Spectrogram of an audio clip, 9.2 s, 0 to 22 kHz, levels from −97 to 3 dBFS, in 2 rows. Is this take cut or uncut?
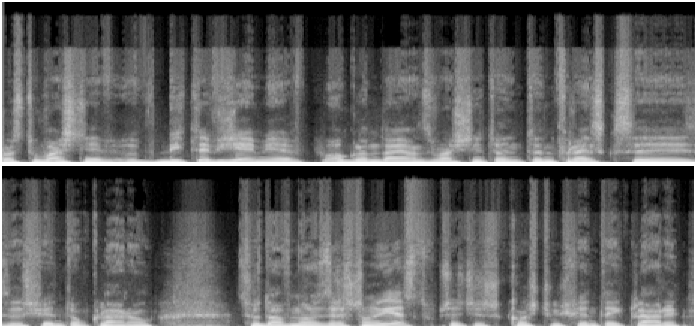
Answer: cut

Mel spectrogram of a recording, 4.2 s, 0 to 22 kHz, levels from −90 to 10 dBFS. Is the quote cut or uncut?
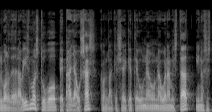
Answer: uncut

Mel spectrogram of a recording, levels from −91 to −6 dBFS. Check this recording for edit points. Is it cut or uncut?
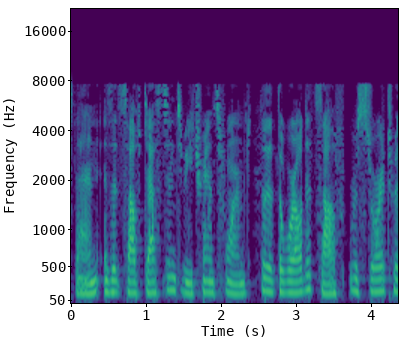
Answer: cut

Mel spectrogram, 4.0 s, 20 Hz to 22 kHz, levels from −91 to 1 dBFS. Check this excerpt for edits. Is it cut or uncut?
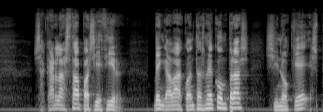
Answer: uncut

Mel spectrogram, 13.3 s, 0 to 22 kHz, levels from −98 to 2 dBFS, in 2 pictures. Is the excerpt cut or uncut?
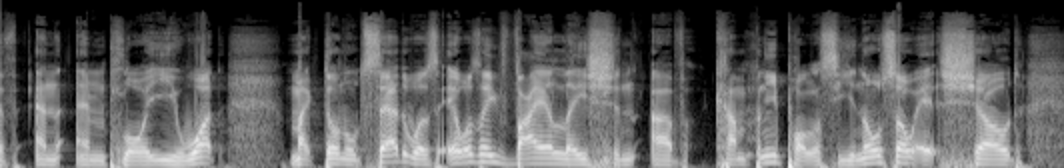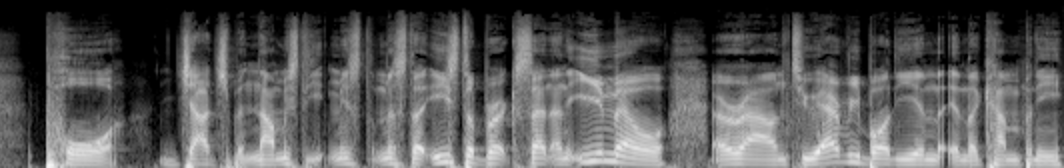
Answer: uncut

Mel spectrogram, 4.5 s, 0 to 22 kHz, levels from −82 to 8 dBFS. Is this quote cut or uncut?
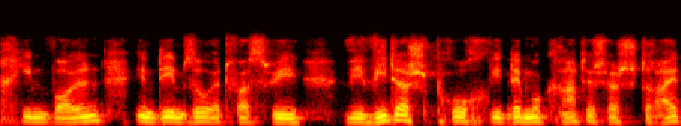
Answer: cut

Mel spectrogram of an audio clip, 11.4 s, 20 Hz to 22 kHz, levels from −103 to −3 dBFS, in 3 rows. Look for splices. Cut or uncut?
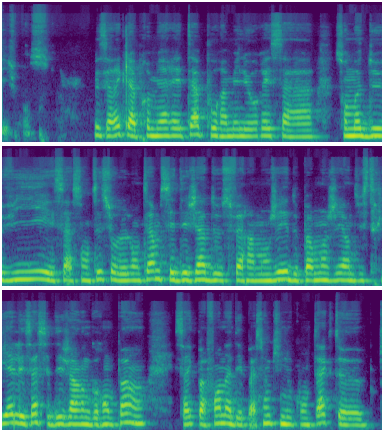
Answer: uncut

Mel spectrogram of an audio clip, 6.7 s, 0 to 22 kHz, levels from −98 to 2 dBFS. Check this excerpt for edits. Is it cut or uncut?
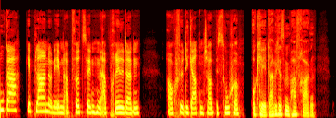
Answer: uncut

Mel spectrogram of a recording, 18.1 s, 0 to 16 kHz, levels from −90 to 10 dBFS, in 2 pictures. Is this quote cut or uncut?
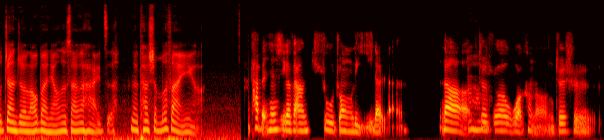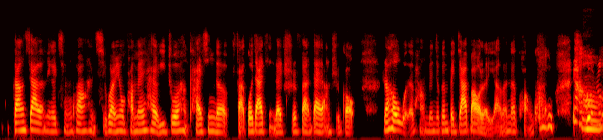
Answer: cut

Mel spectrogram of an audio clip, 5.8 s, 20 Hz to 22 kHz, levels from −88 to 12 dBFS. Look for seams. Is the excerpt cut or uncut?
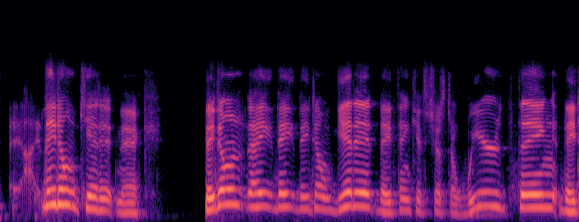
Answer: uncut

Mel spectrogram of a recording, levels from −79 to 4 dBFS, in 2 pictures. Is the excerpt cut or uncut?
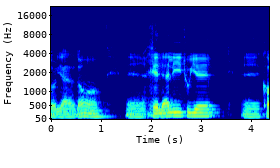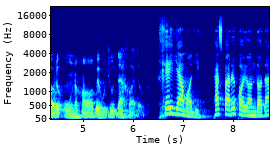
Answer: cut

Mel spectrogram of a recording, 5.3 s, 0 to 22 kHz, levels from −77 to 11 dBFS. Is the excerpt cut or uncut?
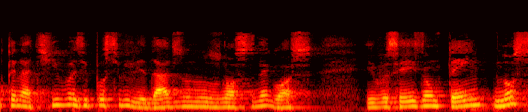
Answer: uncut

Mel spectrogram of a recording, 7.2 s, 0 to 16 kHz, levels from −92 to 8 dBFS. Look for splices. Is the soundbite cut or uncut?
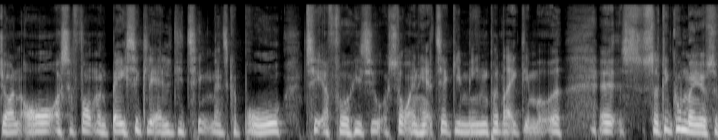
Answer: uncut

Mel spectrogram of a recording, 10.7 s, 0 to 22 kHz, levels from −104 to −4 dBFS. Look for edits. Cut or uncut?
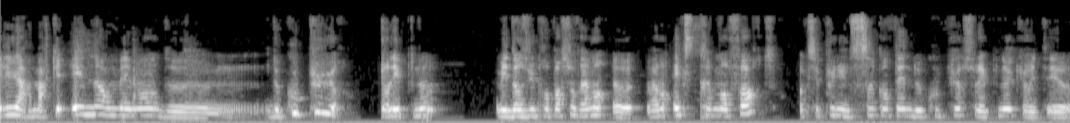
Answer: uncut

